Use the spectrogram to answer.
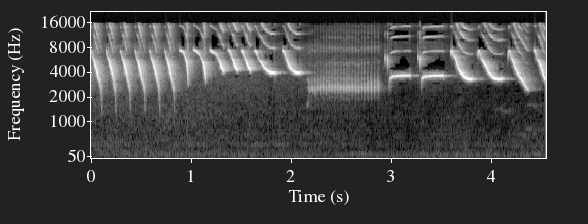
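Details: A Belgian canary sings a training song while warming up for females, with quick falling whistled notes, a low steady rattle, then louder slurred sweeping phrases.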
